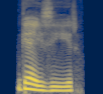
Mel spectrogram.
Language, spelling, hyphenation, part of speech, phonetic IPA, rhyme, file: Hungarian, gejzír, gej‧zír, noun, [ˈɡɛjziːr], -iːr, Hu-gejzír.ogg
- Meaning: geyser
